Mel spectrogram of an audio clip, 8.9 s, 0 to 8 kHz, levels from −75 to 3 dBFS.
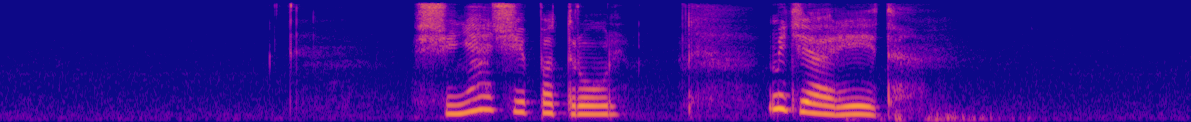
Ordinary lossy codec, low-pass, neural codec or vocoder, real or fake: MP3, 64 kbps; 7.2 kHz; none; real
